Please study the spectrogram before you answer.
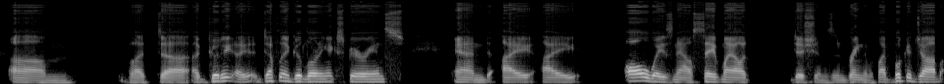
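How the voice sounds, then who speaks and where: A man talking casually as a voice actor guest on an interview show, chatty and telling stories in an animated way. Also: on the low side, no room sound, clean studio sound.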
